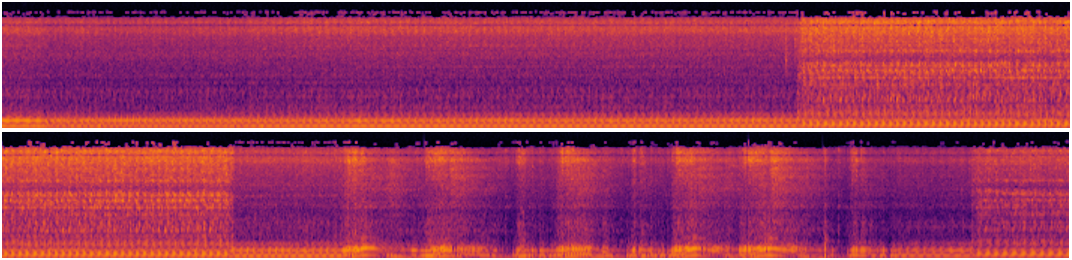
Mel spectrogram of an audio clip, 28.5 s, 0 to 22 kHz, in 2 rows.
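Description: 2020 Can-Am Maverick X3 Turbo's turbocharged three-cylinder engine running through an Ironclad Industries Reaper exhaust, a 3-inch catless downpipe and non-resonated valved muffler. It idles steadily, turns harsher for several seconds midway, then takes about eight quick throttle blips, roughly one a second, before settling back to idle.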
